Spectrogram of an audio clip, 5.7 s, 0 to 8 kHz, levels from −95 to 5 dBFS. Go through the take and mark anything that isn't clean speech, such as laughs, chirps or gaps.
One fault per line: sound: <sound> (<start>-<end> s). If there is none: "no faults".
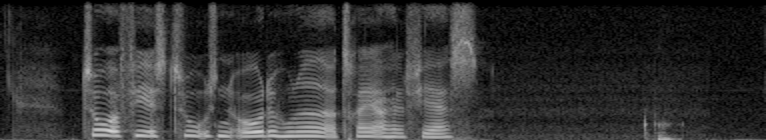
sound: thud (4.8-5.1 s)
